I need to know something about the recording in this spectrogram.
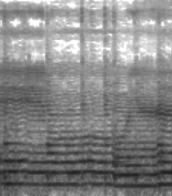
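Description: A man chanting a Coptic hymn melody in long held notes with a slight vibrato, stepping between pitches, over oud accompaniment.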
